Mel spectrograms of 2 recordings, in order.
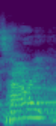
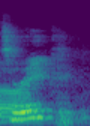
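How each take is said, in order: First: The name is said with British pronunciation. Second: The name is said with American pronunciation. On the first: This is how the speaker says his own name. The speaker calls it right. "because I pronounce it Tariq" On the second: This is how others in the country say the name. The speaker calls it wrong. "not Tariq"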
